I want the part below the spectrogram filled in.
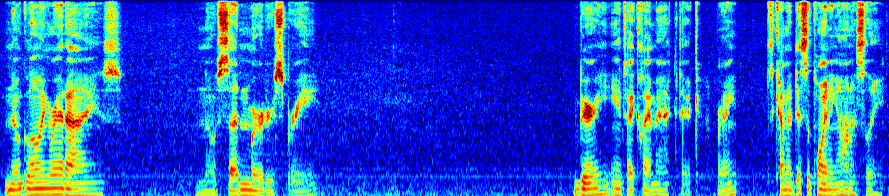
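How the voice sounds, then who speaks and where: Man acting as a gravelly, deep, gentle vampire. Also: steady tone, slight background noise. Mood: wry, teasing. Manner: soft-spoken, reassuring, gently teasing with pauses. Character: kind, wry older male vampire comforting a fledgling. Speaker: ASMR roleplay performer. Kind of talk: intimate ASMR roleplay, second-person comforting.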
